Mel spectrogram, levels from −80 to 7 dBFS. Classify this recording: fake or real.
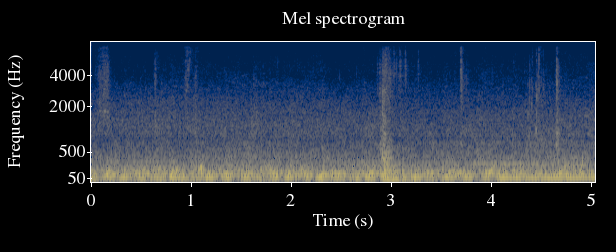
real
